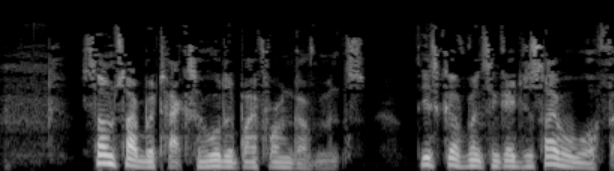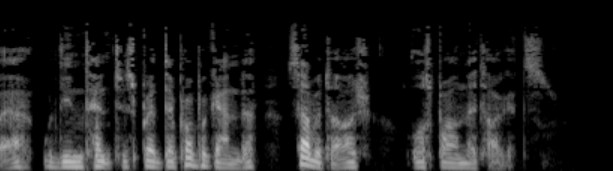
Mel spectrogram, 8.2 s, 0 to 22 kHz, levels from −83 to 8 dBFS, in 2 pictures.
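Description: Throughout the speech the top end stops dead at 12.4 kHz, and the sound has a watery, swirling quality, with sibilants turning metallic and chirpy and consonant onsets smeared. This is likely MP3 compression at a starved rate that fits roughly 32 kbps: the encoder drops the treble and zeroes quiet frequency lines, which flicker on and off between frames. A spectrogram shows a hard ceiling at 12.4 kHz and speckled, patchy holes in the upper bands.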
